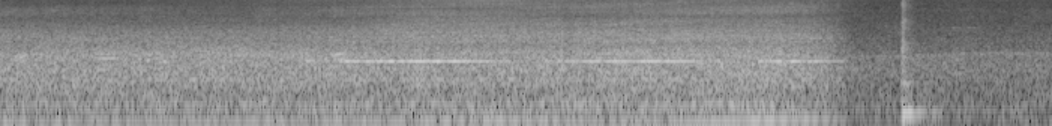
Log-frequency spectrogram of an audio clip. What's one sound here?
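A car drives past on a street.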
